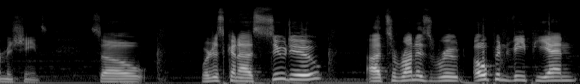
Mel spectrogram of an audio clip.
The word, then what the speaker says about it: sudo: Am I the only one who pronounced it sudo? It's sudo, because you're switching user and you're doing. Switch user and do.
